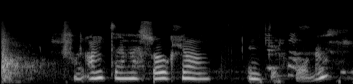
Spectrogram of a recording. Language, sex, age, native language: Icelandic, male, 11, Icelandic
